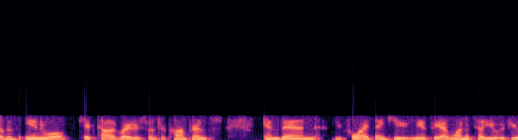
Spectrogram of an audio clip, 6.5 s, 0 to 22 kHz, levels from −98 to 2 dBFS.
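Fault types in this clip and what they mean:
Tandem speech coding: the speech passes through three speech coders one after another, each re-encoding the previous one's output, so the damage compounds. The sound is rough, muffled and warbly, with nothing above about 3.7 kHz. The layered artefacts suggest a chain of AMR-NB, then G.723.1, then AMR-NB again. A single low-bitrate codec would be narrowband and slightly smeared. Here the smearing is heavier and more watery than any one of those coders produces alone.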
